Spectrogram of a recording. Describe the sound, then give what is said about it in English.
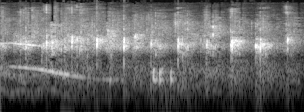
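A crowd claps steadily for about three seconds, a dense crackling patter with sharper individual claps popping out, and a brief voice-like tone sliding down near the start. “Okay, give everybody a round of applause.”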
